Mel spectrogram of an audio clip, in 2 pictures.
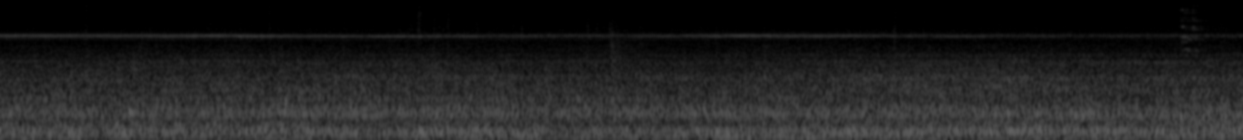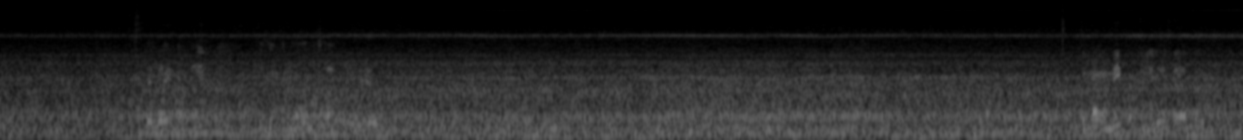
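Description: A rope-making machine hums and whirs steadily.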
